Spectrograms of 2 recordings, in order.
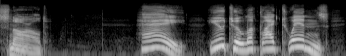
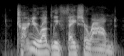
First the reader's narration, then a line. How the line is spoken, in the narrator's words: Jeff snapped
